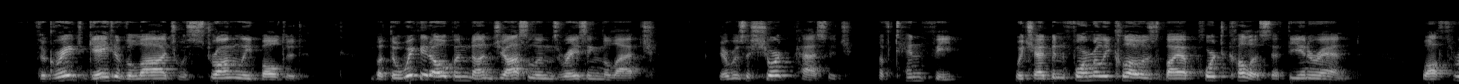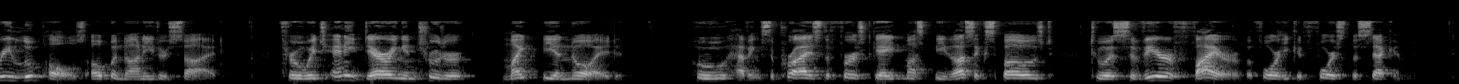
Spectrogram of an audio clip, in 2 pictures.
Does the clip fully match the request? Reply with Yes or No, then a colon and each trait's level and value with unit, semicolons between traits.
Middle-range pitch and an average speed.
Yes: medium, 180 Hz; average, 150 wpm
